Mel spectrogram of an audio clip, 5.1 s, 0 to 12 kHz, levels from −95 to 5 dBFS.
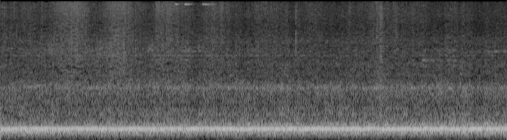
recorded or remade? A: remade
